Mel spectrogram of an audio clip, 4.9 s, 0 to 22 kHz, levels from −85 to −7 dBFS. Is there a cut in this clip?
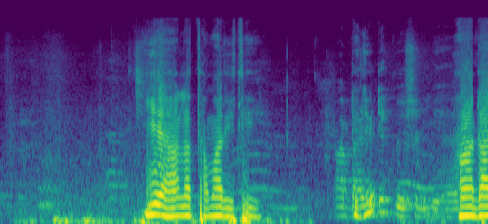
no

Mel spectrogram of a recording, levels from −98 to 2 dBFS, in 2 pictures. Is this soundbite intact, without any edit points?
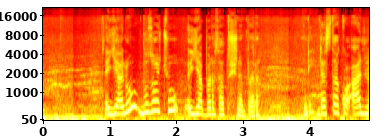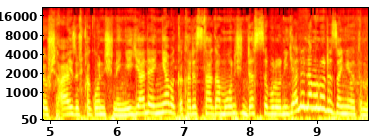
yes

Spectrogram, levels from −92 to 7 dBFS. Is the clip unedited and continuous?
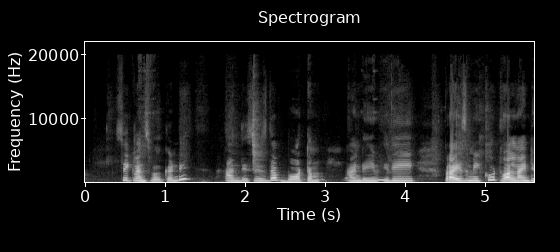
yes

